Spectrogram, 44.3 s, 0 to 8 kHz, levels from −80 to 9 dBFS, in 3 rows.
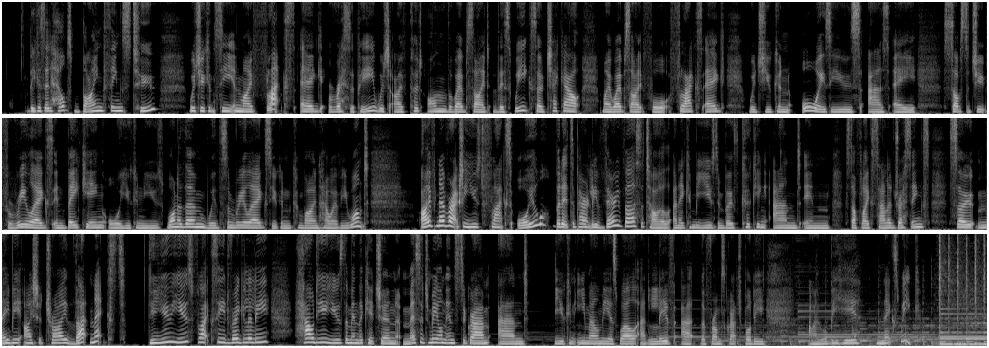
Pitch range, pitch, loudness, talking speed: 170-235 Hz, 195 Hz, -21 LUFS, 175 wpm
